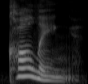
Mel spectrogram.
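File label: "calling", English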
